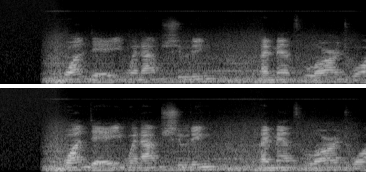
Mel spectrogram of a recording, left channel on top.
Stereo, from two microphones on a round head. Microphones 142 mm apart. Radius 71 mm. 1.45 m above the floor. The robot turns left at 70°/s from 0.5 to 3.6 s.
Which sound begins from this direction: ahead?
A man speaking, at 0.6 s.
